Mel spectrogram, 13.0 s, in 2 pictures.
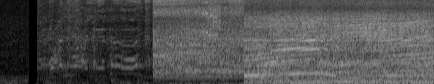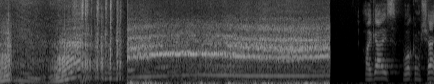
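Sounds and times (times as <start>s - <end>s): car engine revving: 2.3s - 11.5s.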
